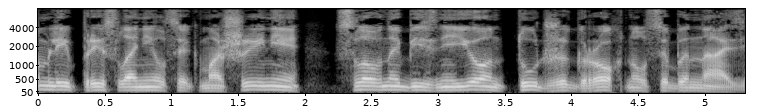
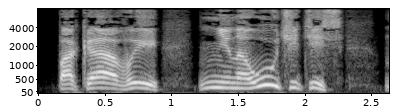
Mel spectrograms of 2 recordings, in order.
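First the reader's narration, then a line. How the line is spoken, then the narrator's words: Embarrassed stammering. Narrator (Russian): начал я, запинаясь и заливаясь краской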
